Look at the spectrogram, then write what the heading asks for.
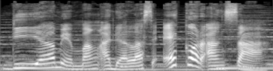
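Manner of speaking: ordinary delivery, nothing marked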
